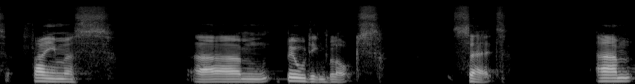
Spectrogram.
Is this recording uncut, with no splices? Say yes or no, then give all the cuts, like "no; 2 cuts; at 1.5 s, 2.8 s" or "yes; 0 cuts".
yes; 0 cuts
